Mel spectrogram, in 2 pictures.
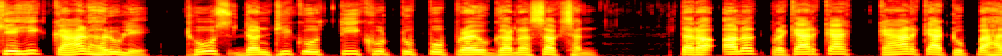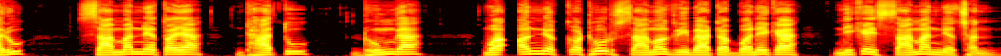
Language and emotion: Nepali, neutral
